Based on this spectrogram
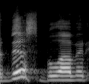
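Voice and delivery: usual speaking voice

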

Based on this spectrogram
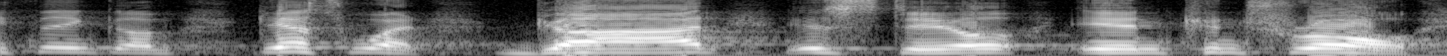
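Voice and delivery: loud, rising pulpit preaching; full-force preaching. Acted. Pastor preaching God's sovereignty at full force. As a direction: build it up to the church.

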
